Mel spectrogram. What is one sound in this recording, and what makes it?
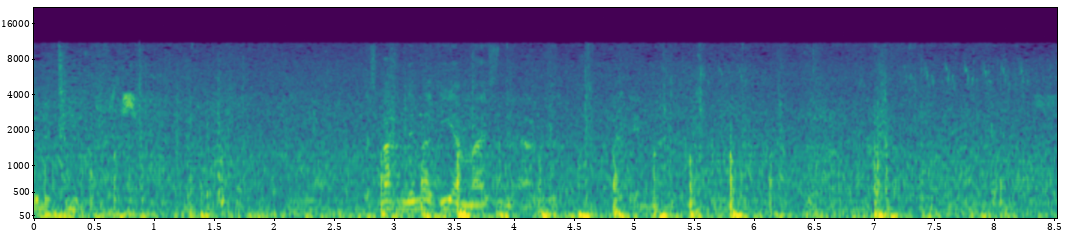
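Footsteps thud quickly on wooden planks.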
